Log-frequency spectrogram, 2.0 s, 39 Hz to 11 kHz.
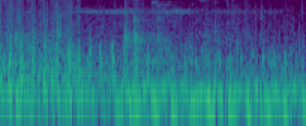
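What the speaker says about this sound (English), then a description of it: "Friendly chopper gunner servicing target." Friendly chopper gunner helicopter in Call of Duty: Modern Warfare 2 on the Black Gold map: a loud, steady rotor chop mixed with rapid bursts of heavy gunfire.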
